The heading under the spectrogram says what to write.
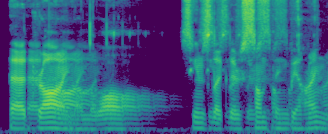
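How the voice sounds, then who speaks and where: Putting on a character voice, a man talks at a moderate pace in a very deep, low pitch with monotone, flat intonation. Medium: video game.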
